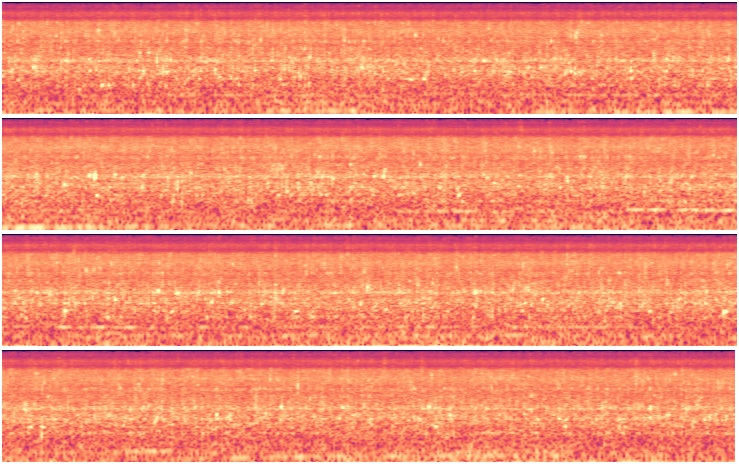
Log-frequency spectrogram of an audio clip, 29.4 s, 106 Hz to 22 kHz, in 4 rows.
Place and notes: {"title": "burg/wupper, mühlendamm: bach - the city, the country & me: creek", "date": "2011-10-15 14:33:00", "description": "the city, the country & me: october 15, 2011", "latitude": "51.14", "longitude": "7.15", "altitude": "116", "timezone": "Europe/Berlin"}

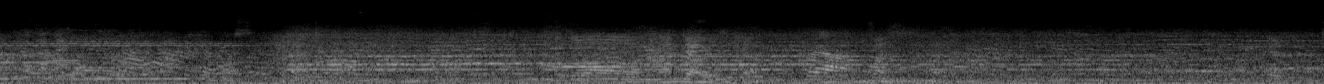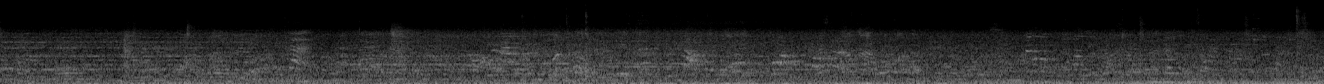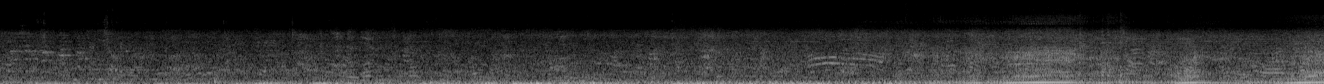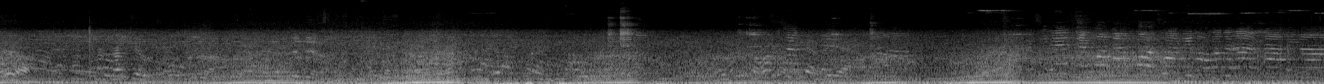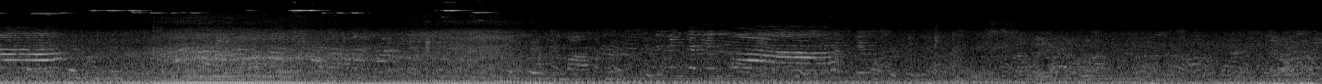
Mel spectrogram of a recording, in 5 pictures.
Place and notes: {"title": "湖口老街, Hukou Township - Traditional old building blocks", "date": "2017-08-12 16:52:00", "description": "Traditional old building blocks, traffic sound, Shopping Street, Tourists", "latitude": "24.88", "longitude": "121.06", "altitude": "104", "timezone": "Asia/Taipei"}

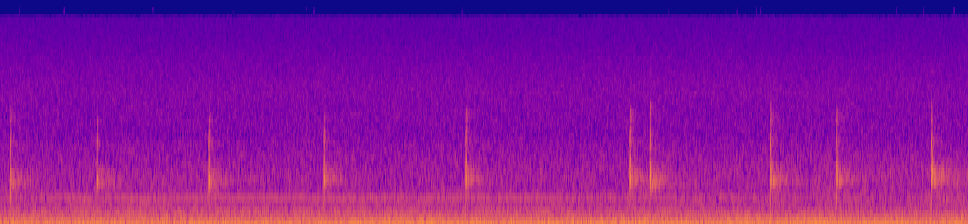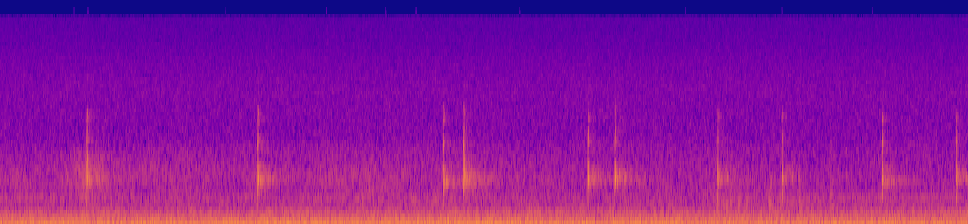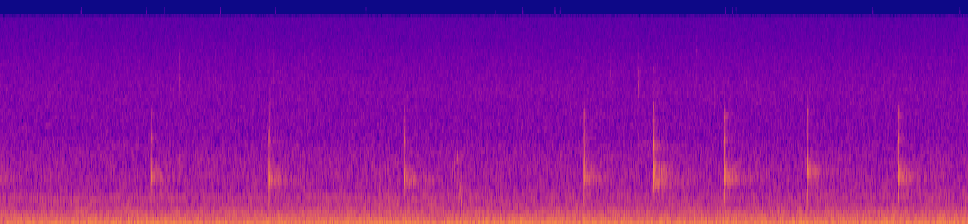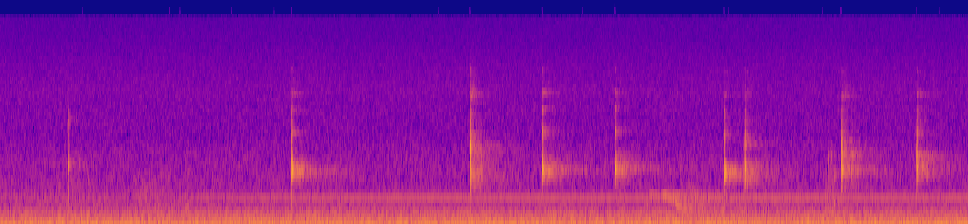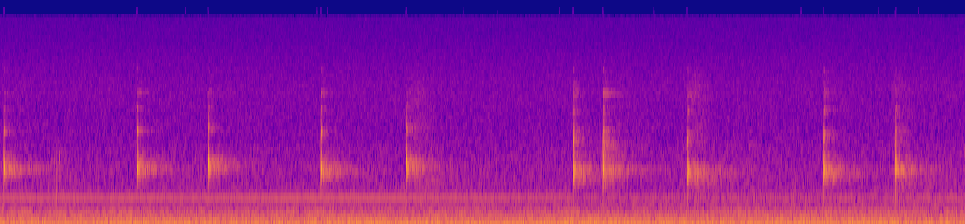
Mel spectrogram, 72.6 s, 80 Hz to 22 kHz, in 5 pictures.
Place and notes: {"title": "Downe, NJ, USA - wild turkey scuffle", "date": "2016-10-12 02:00:00", "description": "I'm not sure of what happens to the wild turkey at the conclusion of this recording. A barred owl hoots from a nearby tree shortly before the obvious scuffle.", "latitude": "39.34", "longitude": "-75.06", "altitude": "13", "timezone": "America/New_York"}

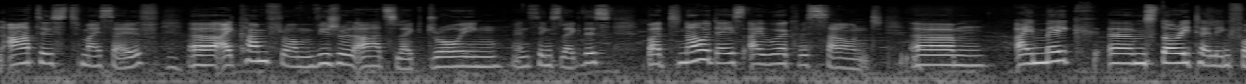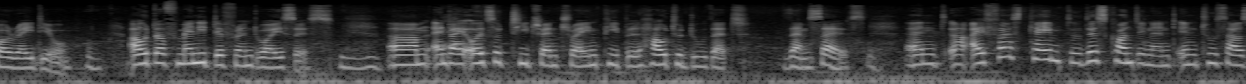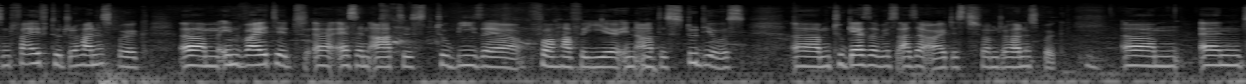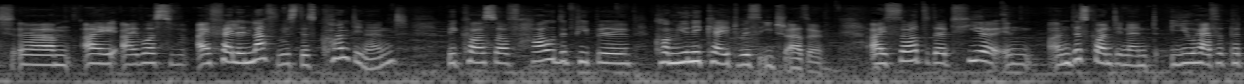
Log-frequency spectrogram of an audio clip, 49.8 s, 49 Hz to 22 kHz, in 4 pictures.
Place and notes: {"title": "Chipata, Lusaka, Zambia - Ad hoc radio workshop in the yard...", "date": "2012-11-30 10:40:00", "description": "...i took out my recorder when the women introduced us singing... and a radio workshop began...", "latitude": "-15.35", "longitude": "28.30", "altitude": "1222", "timezone": "Africa/Lusaka"}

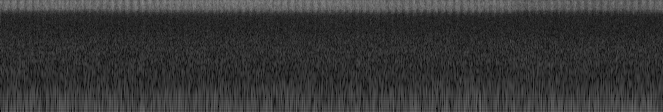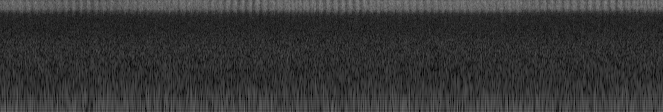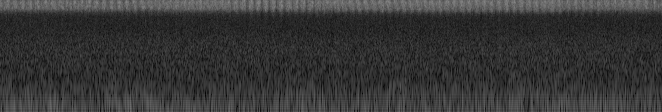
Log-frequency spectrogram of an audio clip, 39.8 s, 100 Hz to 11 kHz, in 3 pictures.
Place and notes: {"title": "Lądek-Zdrój, Pologne - Grasshoppers", "date": "2016-08-17 21:12:00", "description": "A lot of crazy grasshoppers in a extensive grazing.", "latitude": "50.39", "longitude": "16.86", "altitude": "511", "timezone": "Europe/Warsaw"}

